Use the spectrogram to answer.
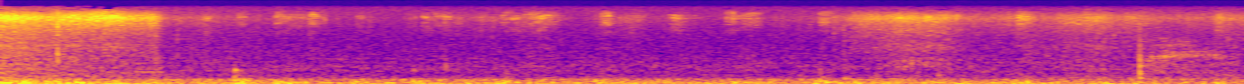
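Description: Someone writes out a rotation matrix. The faint, continuous scratching of the writing runs steadily throughout, with a few small taps and strokes rising slightly above the soft hiss.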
